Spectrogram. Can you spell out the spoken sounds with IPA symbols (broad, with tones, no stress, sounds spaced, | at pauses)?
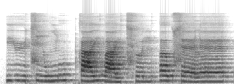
j yː˨˩ t͡s iː˨˩ w ŋ uː˨˥ p̚ k aː˨˥ j w aː˨˩ j t͡sʰ ɵ˧ n | ɐ˨ w s ɛː˨˩ l ɛː˨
